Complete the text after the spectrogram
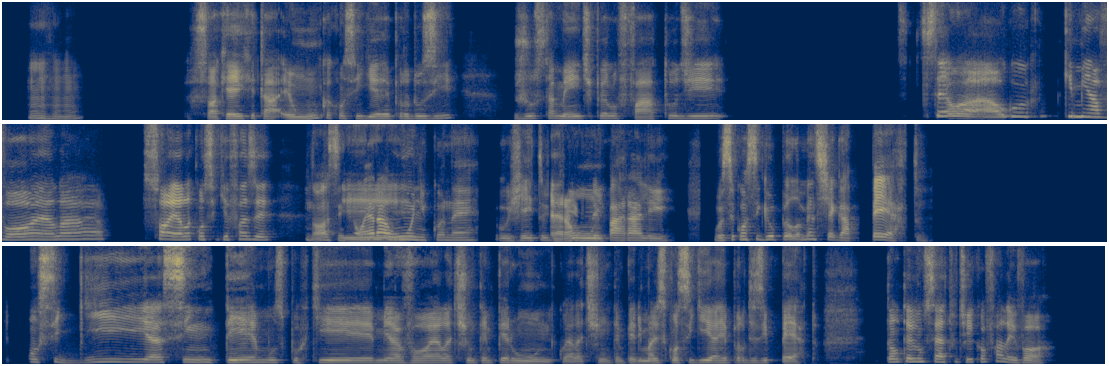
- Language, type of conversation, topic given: Portuguese, podcast, Como a comida da sua família ajudou a definir quem você é?
- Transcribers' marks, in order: tapping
